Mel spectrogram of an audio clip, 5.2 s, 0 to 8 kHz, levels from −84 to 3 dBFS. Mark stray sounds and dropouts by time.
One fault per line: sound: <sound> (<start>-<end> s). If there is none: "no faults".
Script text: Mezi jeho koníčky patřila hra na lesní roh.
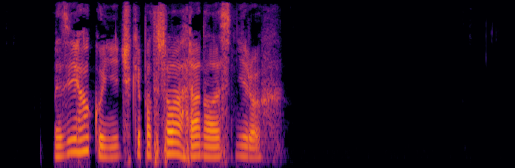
no faults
